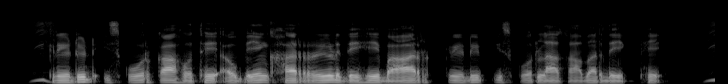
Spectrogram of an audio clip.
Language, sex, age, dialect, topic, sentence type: Chhattisgarhi, male, 18-24, Eastern, banking, question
